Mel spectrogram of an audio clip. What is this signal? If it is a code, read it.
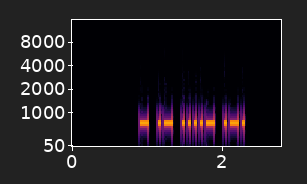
Morse code, heard as a keyed tone, about 31 wpm, 700 Hz. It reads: TA4R
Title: DXCC-100 Call Signs - 4 Characters - 30wpm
